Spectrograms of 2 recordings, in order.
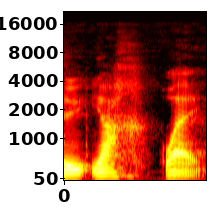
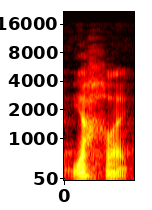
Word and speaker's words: Yahweh: The Lord is a word in Hebrew that has no vowels in it, or at least it has no vowels written in it, it has vowel sounds that sounds very similar to Yahweh, Yahweh.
